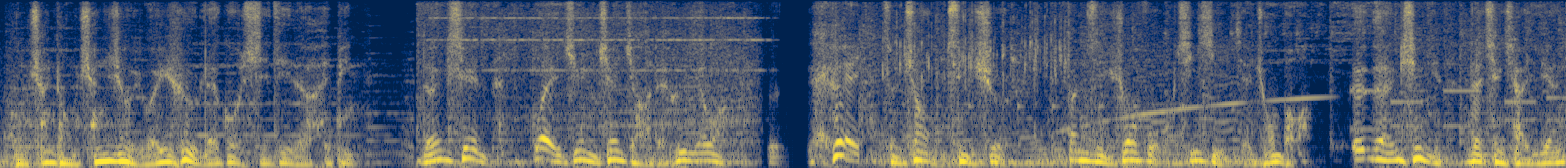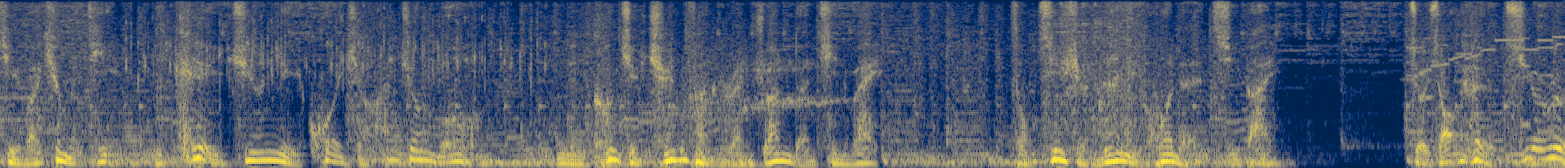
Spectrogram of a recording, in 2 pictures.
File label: chinese babble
